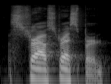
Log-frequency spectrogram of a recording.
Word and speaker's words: Strasberg: Stress is on the Strauss. Oh, okay. Strasberg.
